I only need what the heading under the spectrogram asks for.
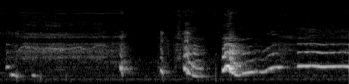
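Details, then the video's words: Pet vizsla "singing" indoors: short yips and whimpers climb into a sliding, wavering howl that settles into a steady held tone near the end. "Shelby "Singing""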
